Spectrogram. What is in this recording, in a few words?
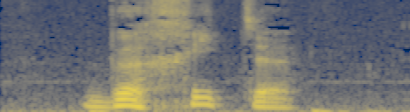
"begiete", Dutch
